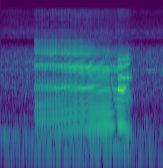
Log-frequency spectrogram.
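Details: A tame cow grazing with calves gives a single steady, low moo that swells slightly and lifts in pitch just before it stops.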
